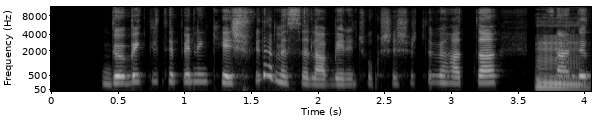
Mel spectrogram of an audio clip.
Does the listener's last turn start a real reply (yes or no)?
no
